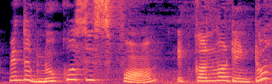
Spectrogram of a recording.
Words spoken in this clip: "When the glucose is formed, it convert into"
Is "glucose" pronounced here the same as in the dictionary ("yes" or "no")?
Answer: yes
